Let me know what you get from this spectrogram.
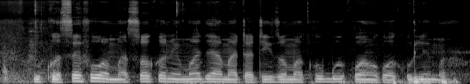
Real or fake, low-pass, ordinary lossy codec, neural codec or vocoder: real; none; none; none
